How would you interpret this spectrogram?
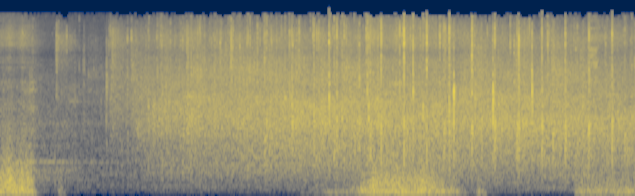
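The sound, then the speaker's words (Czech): An audience at a Proxima Sociále event applauds as guests are introduced: a dense, crackling wash of many hands clapping that starts after a brief lull, builds, and holds steady and fairly loud to the end, with some low rumbling underneath. “Dneska budem tleskat, jo, to bude dobrý.”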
